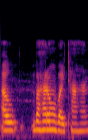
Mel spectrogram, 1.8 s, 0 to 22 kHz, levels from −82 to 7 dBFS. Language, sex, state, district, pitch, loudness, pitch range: Bhojpuri, female, Uttar Pradesh, Gorakhpur, 200 Hz, -17 LUFS, 185-210 Hz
